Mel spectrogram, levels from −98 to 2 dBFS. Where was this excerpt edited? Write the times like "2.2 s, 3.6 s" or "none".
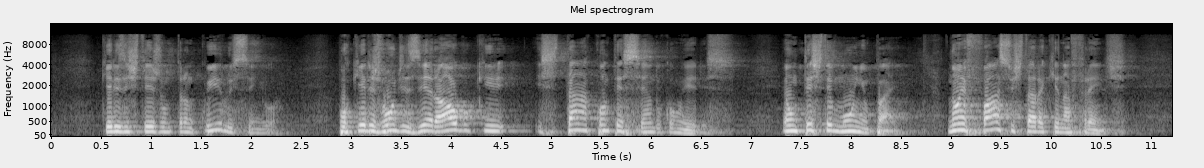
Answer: none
